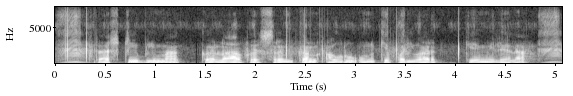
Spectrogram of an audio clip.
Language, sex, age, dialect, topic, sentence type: Bhojpuri, male, 31-35, Western, banking, statement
